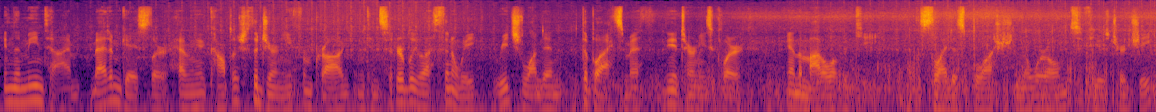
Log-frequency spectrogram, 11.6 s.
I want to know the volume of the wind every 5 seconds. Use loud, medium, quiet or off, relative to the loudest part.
off, loud, loud.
